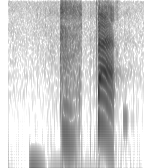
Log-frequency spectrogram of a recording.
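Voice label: "bullet", Mandarin Chinese, female; zi3dan4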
